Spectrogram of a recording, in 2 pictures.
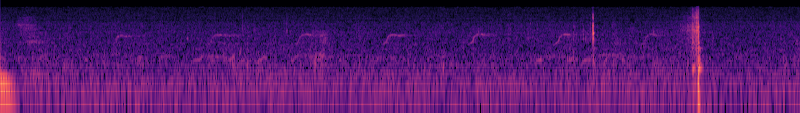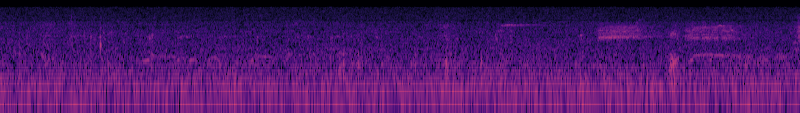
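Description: Quiet outdoor background with faint, short, high chirps, likely distant birds. About three seconds in come two sharp clicks half a second apart, the second the louder.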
